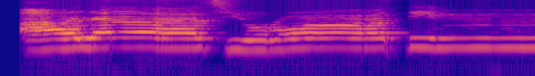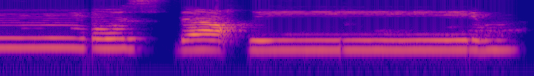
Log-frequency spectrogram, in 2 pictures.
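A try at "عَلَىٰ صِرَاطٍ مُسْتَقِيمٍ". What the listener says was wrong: Ain. Ala. Ainnya jangan panjang. Ainnya pendek.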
